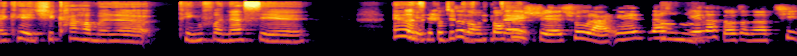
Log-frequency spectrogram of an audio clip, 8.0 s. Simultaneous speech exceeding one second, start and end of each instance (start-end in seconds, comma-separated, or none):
4.0-5.4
